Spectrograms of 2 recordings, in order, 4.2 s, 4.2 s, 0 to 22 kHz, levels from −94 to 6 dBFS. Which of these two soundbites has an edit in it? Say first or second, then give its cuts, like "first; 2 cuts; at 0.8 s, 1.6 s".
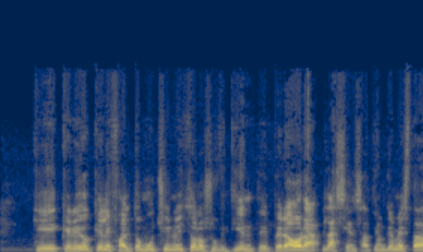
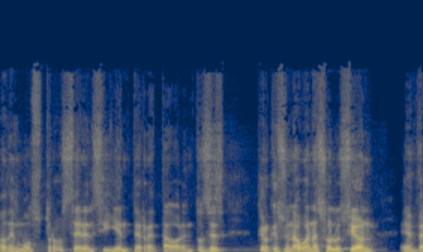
first; 1 cut; at 3.2 s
